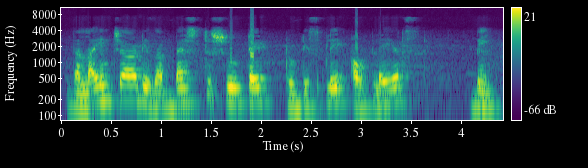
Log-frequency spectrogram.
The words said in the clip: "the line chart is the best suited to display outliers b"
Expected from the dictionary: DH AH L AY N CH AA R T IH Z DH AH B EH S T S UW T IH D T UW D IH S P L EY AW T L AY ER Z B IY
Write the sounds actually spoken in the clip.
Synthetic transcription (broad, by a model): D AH L AY N CH AA R T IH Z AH B EH S T SH UW T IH D T UW D IH S P L EY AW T L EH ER S B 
